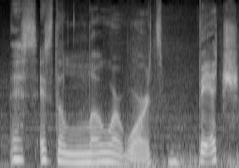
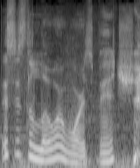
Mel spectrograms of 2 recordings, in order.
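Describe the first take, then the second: First: The last word is said with emphasis. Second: The last word is sighed without emphasis.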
